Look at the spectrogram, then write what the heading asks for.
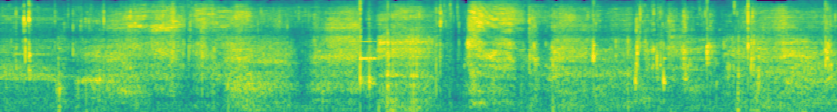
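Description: Close, loud open-mouthed chewing and smacking, with many short wet clicks, as a braised beef rib is bitten and gnawed, meat and cartilage torn off the bone.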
